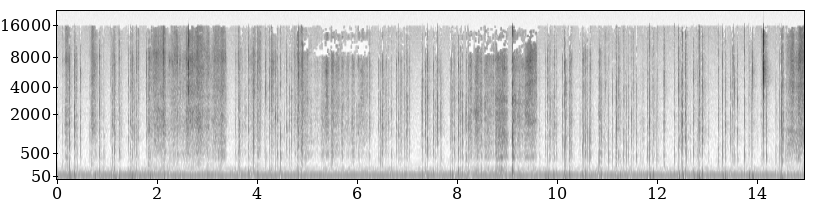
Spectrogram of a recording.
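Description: A hollow, round, ribbed paper lantern is held in both hands and scratched with fingertips and a thin stick-like tool. Dense, dry papery scratching and crinkling run throughout, with many quick, bright ticks over a steady low hum.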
